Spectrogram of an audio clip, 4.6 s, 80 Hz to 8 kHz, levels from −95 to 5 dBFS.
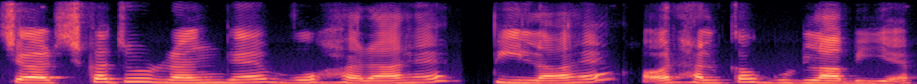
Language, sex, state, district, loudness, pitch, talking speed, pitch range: Hindi, female, Uttar Pradesh, Lalitpur, -18 LUFS, 255 Hz, 185 wpm, 240-310 Hz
